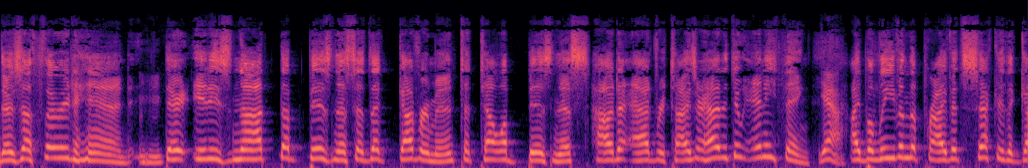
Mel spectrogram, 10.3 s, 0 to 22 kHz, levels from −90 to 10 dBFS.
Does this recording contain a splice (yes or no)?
no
